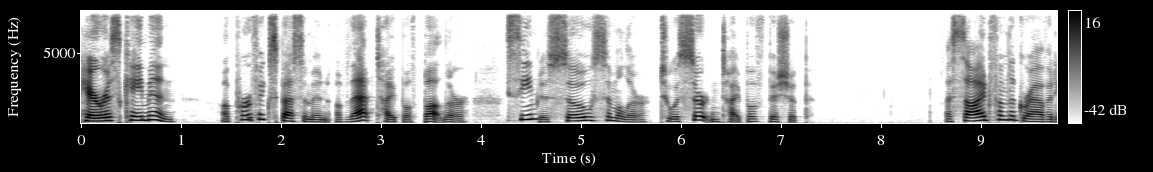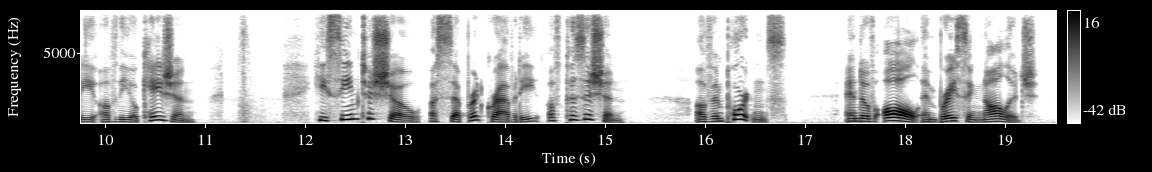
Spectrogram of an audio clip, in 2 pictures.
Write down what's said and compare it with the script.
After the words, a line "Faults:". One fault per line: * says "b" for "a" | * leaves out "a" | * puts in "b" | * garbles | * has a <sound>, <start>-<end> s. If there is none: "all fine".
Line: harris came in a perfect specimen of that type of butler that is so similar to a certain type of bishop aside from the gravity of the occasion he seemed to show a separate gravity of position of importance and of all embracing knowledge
harris came in a perfect specimen of that type of butler seemed is so similar to a certain type of bishop aside from the gravity of the occasion he seemed to show a separate gravity of position of importance and of all embracing knowledge
Faults:
* says "seemed" for "that"
* has a whoosh, 11.3-11.7 s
